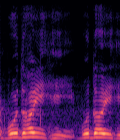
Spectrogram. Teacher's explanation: বিসর্গের পরিবর্তে যে হ টা আসবে সেই হ এর সামনে রসইকার যুক্ত হয়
